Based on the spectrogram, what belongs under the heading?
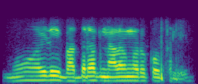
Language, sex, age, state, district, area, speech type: Odia, male, 18-30, Odisha, Bhadrak, rural, conversation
